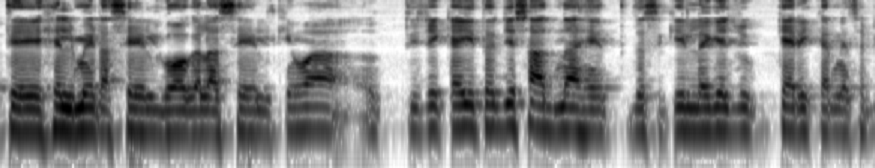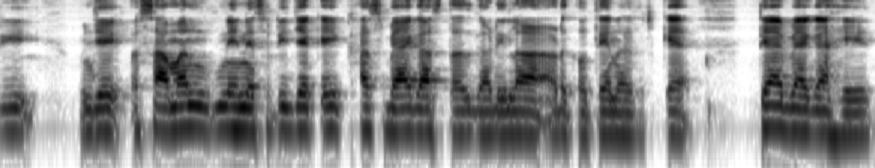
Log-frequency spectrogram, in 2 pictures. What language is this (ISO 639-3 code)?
mar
